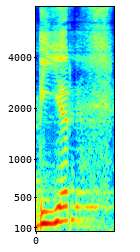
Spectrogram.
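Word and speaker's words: dear: इ ए का उच्चारण इ ए होगा। आर से र लिखा है डियर।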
